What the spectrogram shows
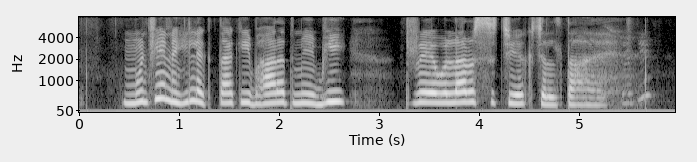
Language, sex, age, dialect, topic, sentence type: Hindi, female, 25-30, Awadhi Bundeli, banking, statement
